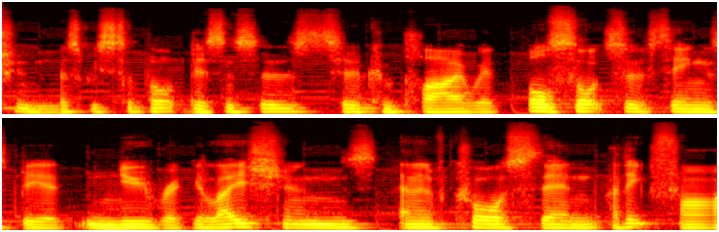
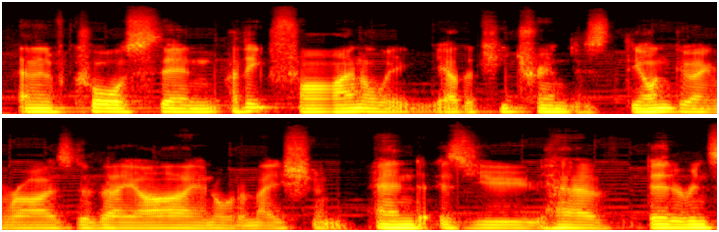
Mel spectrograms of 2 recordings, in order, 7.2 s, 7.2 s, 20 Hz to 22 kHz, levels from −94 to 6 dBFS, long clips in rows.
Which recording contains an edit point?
first; 2 cuts; at 2.5 s, 3.9 s

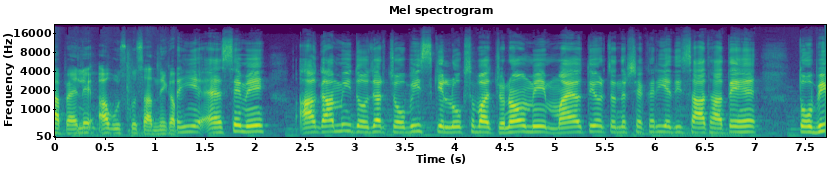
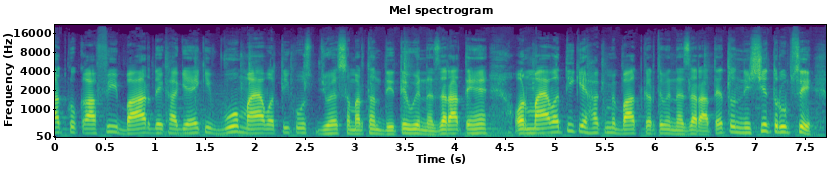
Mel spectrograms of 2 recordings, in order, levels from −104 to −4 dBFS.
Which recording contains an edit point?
first; 1 cut; at 1.3 s

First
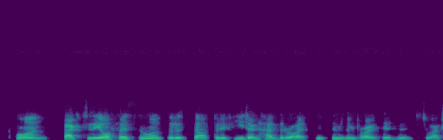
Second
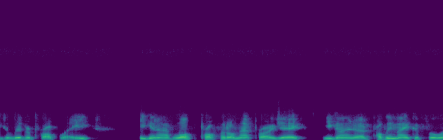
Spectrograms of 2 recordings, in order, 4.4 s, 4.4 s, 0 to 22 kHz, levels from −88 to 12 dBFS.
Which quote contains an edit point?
second; 1 cut; at 1.3 s

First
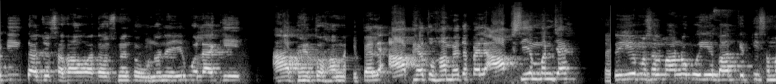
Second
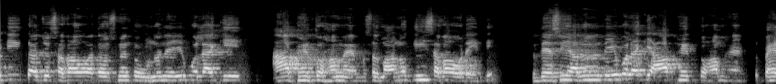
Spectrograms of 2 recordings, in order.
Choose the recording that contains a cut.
first; 2 cuts; at 3.5 s, 6.0 s

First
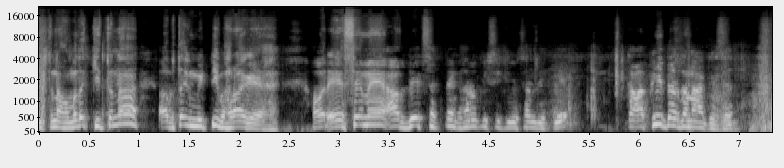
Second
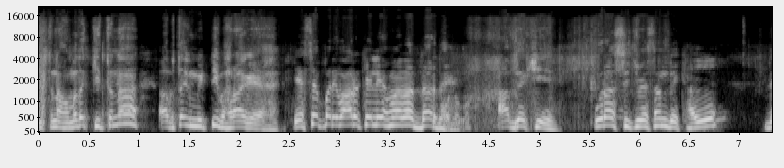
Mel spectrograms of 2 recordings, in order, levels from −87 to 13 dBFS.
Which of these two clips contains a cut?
second; 1 cut; at 2.4 s

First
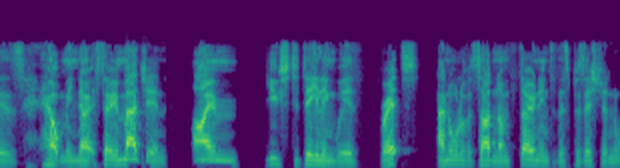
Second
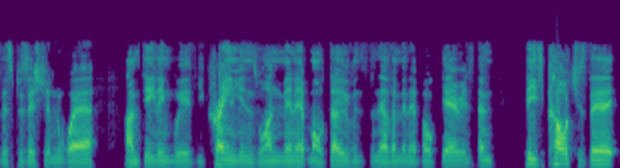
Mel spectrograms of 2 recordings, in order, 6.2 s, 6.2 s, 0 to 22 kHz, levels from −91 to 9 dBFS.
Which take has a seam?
first; 1 cut; at 1.8 s

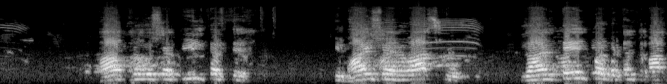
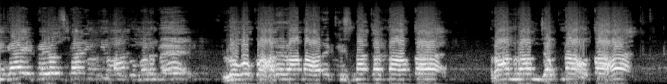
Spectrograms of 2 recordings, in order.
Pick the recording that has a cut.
second; 1 cut; at 1.3 s

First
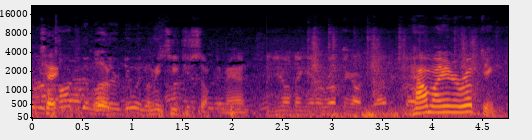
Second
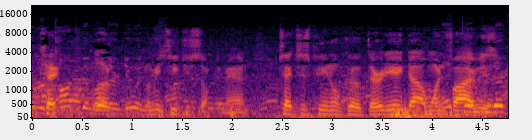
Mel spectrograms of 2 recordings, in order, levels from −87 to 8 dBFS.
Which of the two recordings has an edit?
first; 1 cut; at 2.3 s

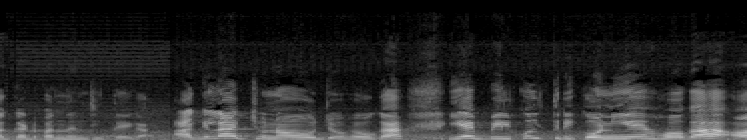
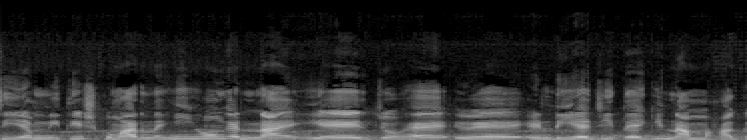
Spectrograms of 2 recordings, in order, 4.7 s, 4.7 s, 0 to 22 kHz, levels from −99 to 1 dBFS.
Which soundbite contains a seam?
first; 1 cut; at 1.0 s

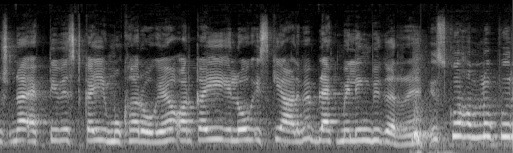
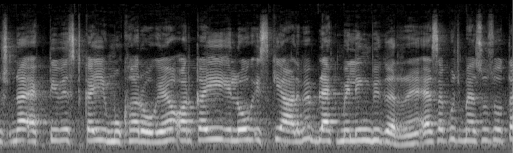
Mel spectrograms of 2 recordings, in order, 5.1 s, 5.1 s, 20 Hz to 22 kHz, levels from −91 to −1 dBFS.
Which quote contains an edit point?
first; 1 cut; at 4.2 s

